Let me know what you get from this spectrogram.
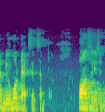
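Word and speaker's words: pneumotaxic: PC अभी लिख दे रहा हूँ, P साइलेंट होता है ना, न्यूमोटैक्सिक सेंटर पॉन्स रीजन में।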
